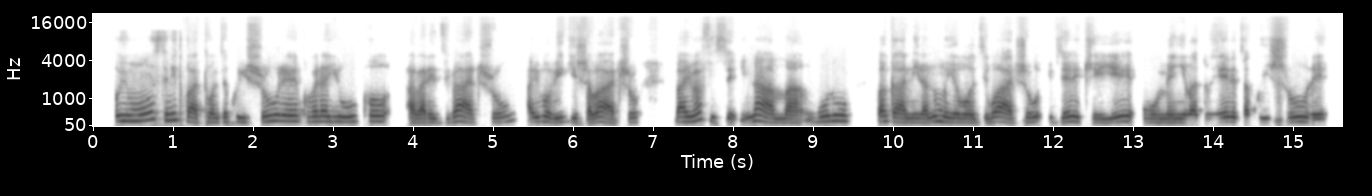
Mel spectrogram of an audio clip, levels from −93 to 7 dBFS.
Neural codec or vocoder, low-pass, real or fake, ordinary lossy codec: codec, 44.1 kHz, 7.8 kbps, DAC; 19.8 kHz; fake; Opus, 16 kbps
